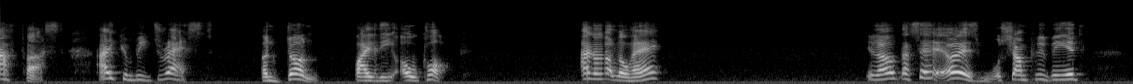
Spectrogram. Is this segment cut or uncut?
uncut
